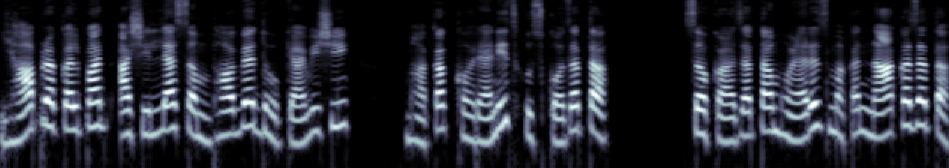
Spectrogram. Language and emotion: Goan Konkani, disgusted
